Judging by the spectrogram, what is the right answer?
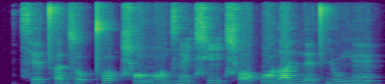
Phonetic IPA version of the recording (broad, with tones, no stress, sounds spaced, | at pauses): t͡sʰ e˨˩ t̪ʰ ə˧ d͡z o˨ ʔ t̪ʰ o˦ ʔ t͡ɕʰ ɔ̃˧ ŋ ɔ̃˨˩ d͡z ẽ˨˩ t͡ɕʰ ĩ˥˧ t͡ɕʰ ɔ˧ p ɔ̃˥˧ l a˥˧ j n̪ e˨˩ t̪ʰ j u˧ ŋ ẽ˨˩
